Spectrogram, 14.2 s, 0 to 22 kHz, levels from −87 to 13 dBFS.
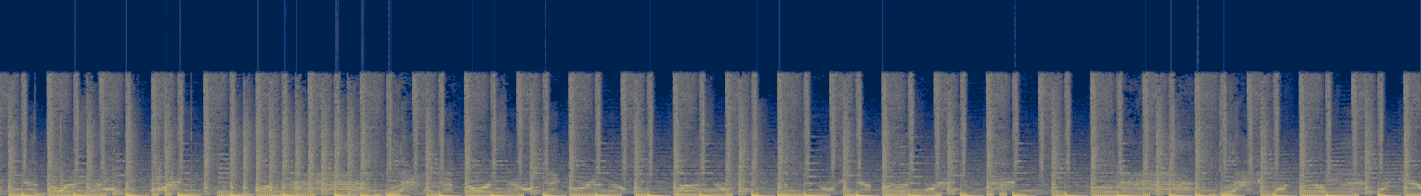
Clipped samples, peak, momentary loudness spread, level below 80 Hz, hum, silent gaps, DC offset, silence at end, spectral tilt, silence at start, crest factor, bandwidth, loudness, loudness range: under 0.1%; 0 dBFS; 3 LU; -14 dBFS; none; none; under 0.1%; 0 s; -5 dB/octave; 0 s; 12 dB; 14.5 kHz; -13 LUFS; 1 LU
